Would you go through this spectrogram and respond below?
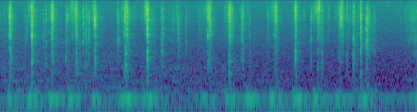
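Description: Tarot cards riffled and slapped down from a deck, a steady run of crisp papery flicks and taps over a low hum, close and alone with no voices.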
